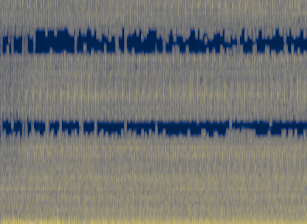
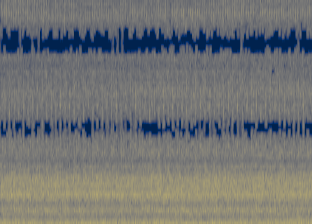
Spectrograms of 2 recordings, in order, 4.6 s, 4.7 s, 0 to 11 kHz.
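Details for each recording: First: 90s Subaru Sambar KS4 carbureted engine at idle during distributor timing adjustment: bogged when too retarded, then steady idle without misses whose rpm rises slightly as the distributor is rotated to advance timing, until no further gain. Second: 90s Subaru Sambar KS4 carbureted engine, steady even idle with idle mixture screw at half a turn: no bog, and going richer neither raises rpm nor smooths it, so mixture left there.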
